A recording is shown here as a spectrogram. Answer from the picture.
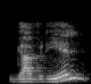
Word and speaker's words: Gabriel: Ya entrando en nuestro tema de onomástica, pues son Miguel o Mijael en hebreo, Gabriel, que se pronuncian de igual manera en español y en hebreo, Uriel, de igual suerte, y Rafael.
